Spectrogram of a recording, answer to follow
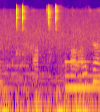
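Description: Two pairs of short, sharp clicks, one pair about a third of a second in and one about a second in, over faint steady low tones.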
